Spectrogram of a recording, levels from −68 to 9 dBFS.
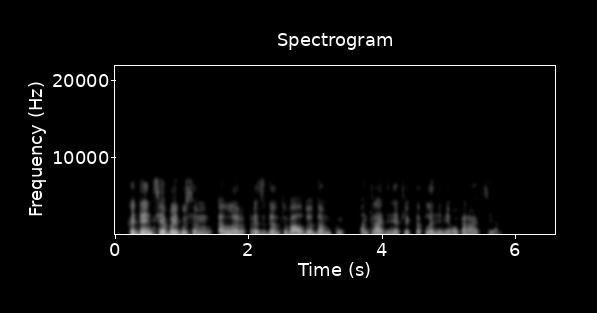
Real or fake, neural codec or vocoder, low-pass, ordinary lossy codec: fake; codec, 16 kHz, 6 kbps, DAC; 7.2 kHz; AAC, 48 kbps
